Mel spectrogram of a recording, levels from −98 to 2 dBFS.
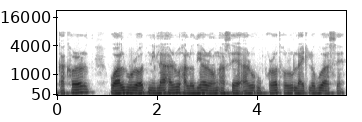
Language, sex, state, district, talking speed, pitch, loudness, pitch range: Assamese, female, Assam, Kamrup Metropolitan, 135 wpm, 115 Hz, -19 LUFS, 115-125 Hz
